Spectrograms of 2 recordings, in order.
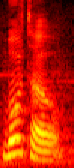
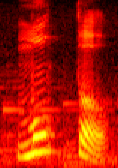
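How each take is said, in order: First: The t is short with no pause. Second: The t is held with a slight pause. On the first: The speaker calls it wrong. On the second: The speaker calls it right.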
